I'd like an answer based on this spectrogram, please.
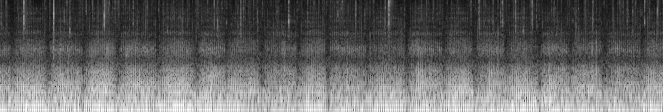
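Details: Cozy fireside cat purr for relaxation and sleep: a thick low-pitched rumble pulsing in regular breath cycles roughly every second, with bright crackles and occasional louder pops from the fireplace.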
